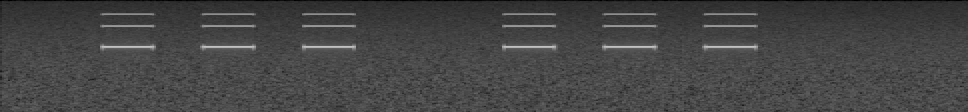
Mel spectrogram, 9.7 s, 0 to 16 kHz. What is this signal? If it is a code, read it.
Alarm pattern, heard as an alarm's beeps, played twice, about 3250 Hz. Temporal three. Smoke or fire, evacuate.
